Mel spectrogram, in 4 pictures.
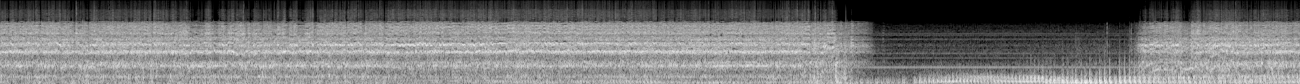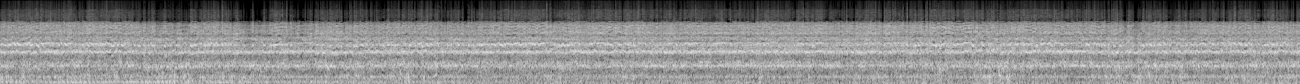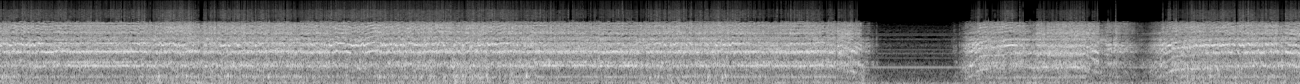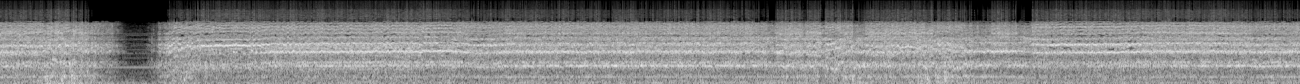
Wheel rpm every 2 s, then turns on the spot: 230, 220, 220, 230, 50, 10, 200, 220, 230, 230, 230, 230, 230, 230, 230, 220, 240, 100, 130, 200, 100, 210, 230, 230, 220, 220.
34-36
